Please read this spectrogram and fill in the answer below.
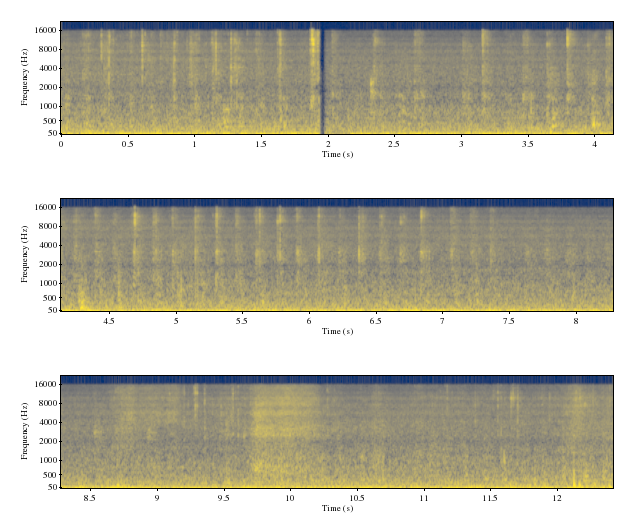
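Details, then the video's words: Guinea pig eating cilantro: quick, dry crunching clicks in dense rapid runs throughout, with a louder burst near the start and a steady low hum underneath. "Guinea Pig Cilantro"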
